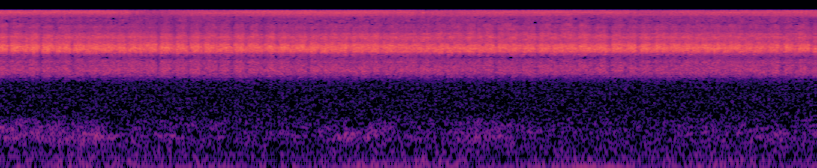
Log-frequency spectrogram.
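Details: Steady high-pitched cicada chorus outdoors, a shimmering buzz that never breaks, finely pulsed, over a faint low hum in the background.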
